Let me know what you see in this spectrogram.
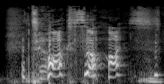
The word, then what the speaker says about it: Daxos: Doxos. – Doxos. D-A-X-O-S. Doxos. Zorro Zoan Doxos.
